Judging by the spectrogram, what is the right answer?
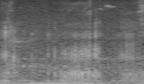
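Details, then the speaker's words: Cat with loud, rough, snuffly congested-nose breathing (stertor), persisting after a poorly healed coryza (cat flu) infection affecting the nose and sometimes eyes. "Céleste elle a eu le coryza. C'est un virus, bactérie, j'en sais rien. C'est un truc qui touche le nez en fait."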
